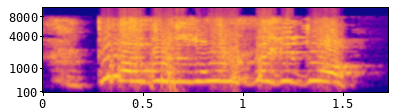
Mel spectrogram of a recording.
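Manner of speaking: high, fast cry of disbelief; shocked outburst. Real, not acted. Fan hearing the draw result, shocked outburst. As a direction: shout it in shrieking disbelief.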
